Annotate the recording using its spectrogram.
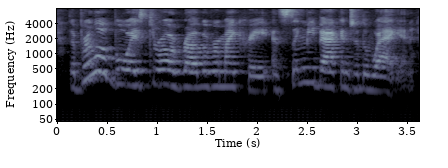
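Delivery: ordinary delivery, nothing marked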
